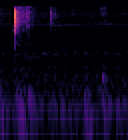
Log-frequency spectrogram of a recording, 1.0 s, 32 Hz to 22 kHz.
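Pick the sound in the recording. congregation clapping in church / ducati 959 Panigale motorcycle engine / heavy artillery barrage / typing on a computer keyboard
typing on a computer keyboard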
